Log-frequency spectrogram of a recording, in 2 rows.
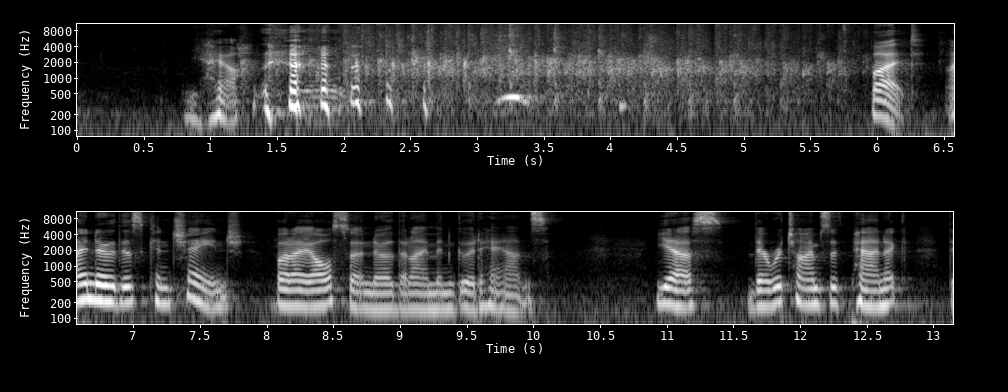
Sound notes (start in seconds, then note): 1.2 laughing; 1.5 audience applauding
